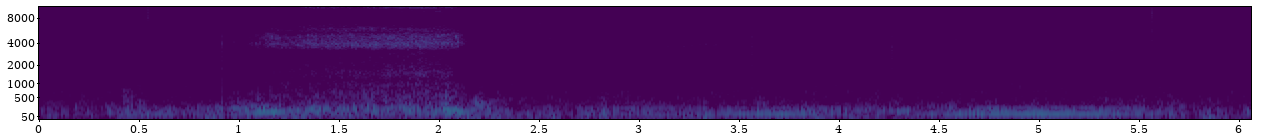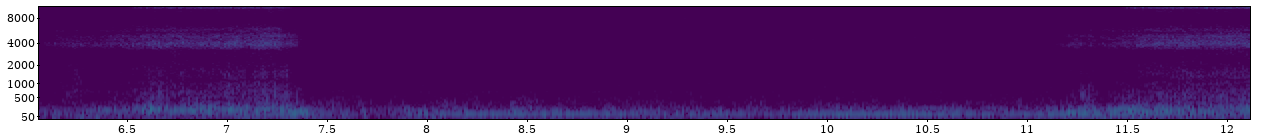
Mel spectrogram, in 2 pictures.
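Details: Pug sleeping in a covered cave-style pet bed: slow, regular, rumbling snores with a whistling edge on each breath, about three breaths in twelve seconds; snoring.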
